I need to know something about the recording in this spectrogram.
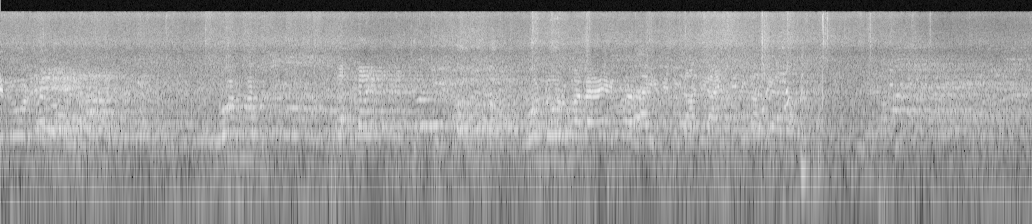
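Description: Swimmers splash and kick in the water.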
